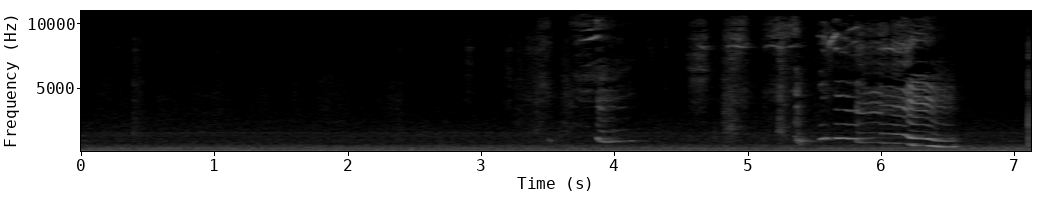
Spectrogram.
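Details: Female Beagle puppy, about two and a half months old, grumpy on her first day at a new home, gives short falling whimpers, then a burst of high quavering whines near the end, after a quiet indoor stretch.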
